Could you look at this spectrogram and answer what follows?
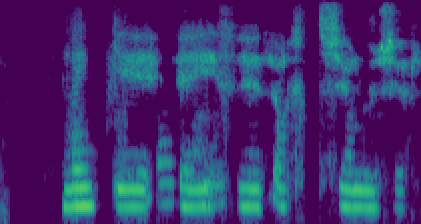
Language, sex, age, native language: Icelandic, female, 9, Icelandic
